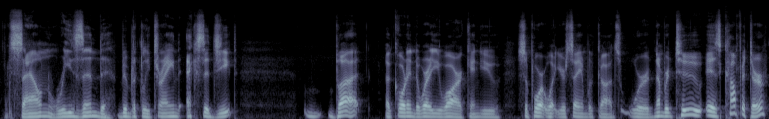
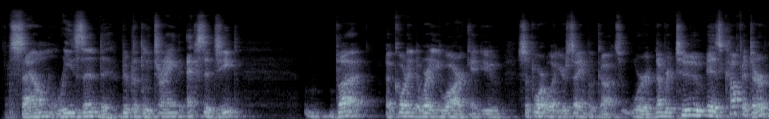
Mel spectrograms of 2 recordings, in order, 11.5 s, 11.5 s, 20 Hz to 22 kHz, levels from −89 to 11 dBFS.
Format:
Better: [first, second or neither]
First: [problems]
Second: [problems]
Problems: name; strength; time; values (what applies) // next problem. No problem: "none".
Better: first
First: none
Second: room echo; slight; dies away in 0.4 s // off-mic speech; far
